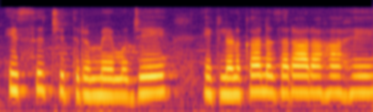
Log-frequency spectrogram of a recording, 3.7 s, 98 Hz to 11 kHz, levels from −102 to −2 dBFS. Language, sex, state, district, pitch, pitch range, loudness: Hindi, female, Madhya Pradesh, Bhopal, 225 Hz, 215-235 Hz, -16 LUFS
